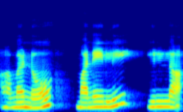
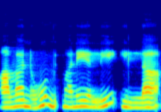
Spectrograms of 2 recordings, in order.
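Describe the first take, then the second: First: The word is shortened to 'maneli'. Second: The word is said in full as 'mane alli'.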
